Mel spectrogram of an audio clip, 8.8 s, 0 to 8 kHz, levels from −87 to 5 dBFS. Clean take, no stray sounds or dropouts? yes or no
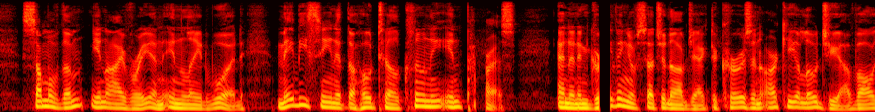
no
